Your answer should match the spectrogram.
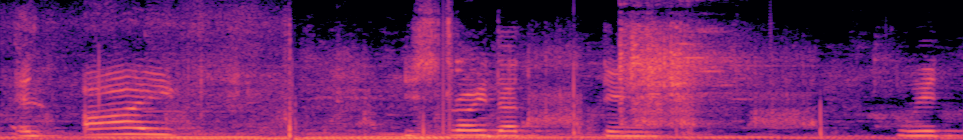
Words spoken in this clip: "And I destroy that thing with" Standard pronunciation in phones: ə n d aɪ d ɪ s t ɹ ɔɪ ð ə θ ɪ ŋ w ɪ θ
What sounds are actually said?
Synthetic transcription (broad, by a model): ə n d aɪ d ɪ s t ɹ ɔɪ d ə t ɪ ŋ w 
